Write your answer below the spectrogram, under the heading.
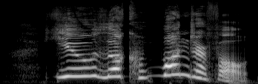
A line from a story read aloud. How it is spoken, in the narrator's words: cried Sunshine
